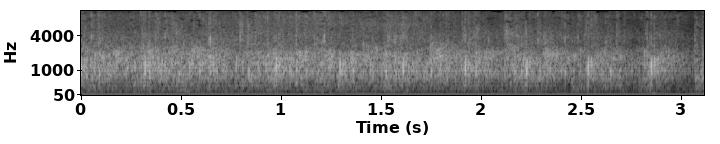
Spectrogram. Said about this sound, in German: Ja, dann bedanken wir uns auf jeden Fall erstmal herzlich bei dir mit Applaus für diesen Vortrag.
